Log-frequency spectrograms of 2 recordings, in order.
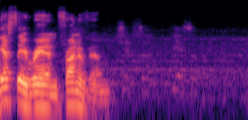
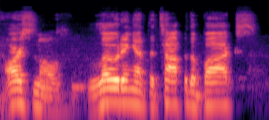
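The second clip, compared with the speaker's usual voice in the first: usual speaking voice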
